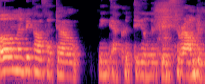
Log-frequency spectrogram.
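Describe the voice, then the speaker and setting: The speaker has a Yorkshire accent and a moderate pace. The pitch varies in an ordinary way. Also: woman. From Wakefield, Yorkshire, England. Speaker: cover band singer. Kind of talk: casual chat.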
